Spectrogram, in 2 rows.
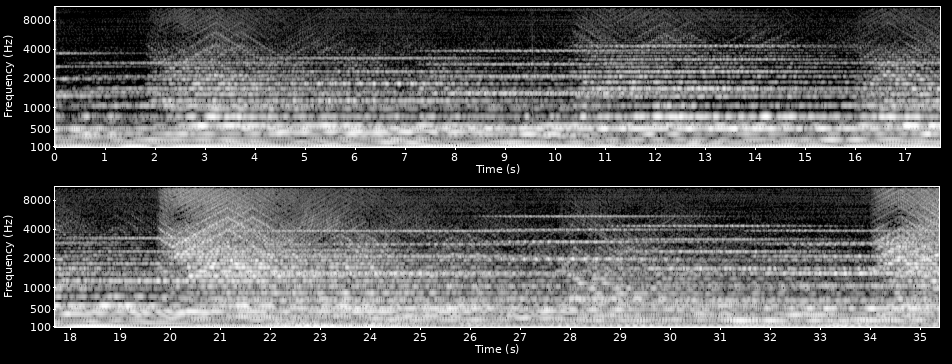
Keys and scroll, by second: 9.8 s, 29.7 s.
